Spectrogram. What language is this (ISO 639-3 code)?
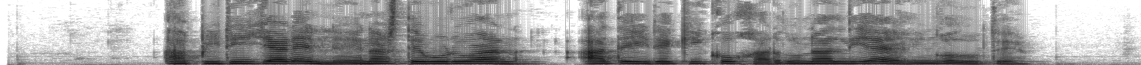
eus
